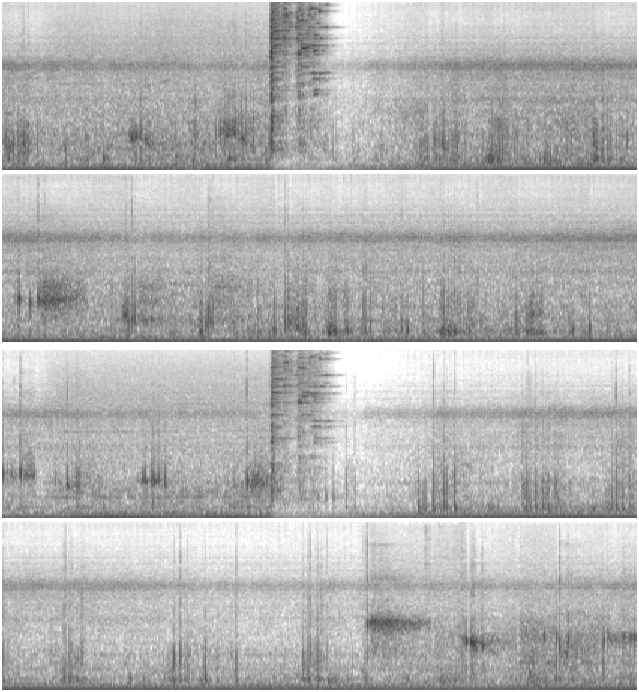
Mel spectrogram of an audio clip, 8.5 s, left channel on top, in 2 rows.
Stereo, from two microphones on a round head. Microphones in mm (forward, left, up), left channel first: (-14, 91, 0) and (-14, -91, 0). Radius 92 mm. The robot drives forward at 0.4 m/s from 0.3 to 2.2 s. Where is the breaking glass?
60° left (ahead or behind), 1.9 m; by 2.2 s 55° left (ahead or behind), 1.9 m.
